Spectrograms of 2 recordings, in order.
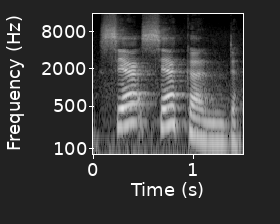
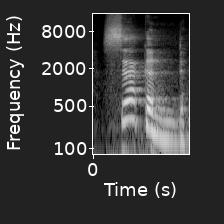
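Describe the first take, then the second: First: "Se-, second" broken up very slowly, final D clear; slow syllable by syllable. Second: Said in the usual way. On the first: Shown as a demonstration. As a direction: split "second" and land the D. (tách chậm "Se-, second", nhấn rõ âm D cuối) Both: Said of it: "D, d, d".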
